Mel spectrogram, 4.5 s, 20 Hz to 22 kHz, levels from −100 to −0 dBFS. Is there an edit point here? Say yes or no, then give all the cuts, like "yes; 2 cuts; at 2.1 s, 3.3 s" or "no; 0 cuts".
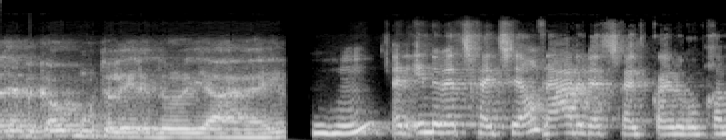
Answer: yes; 2 cuts; at 1.8 s, 3.4 s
